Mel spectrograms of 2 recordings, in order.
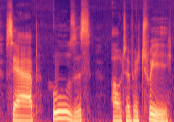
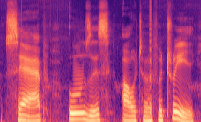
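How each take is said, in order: Both takes have the same delivery.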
